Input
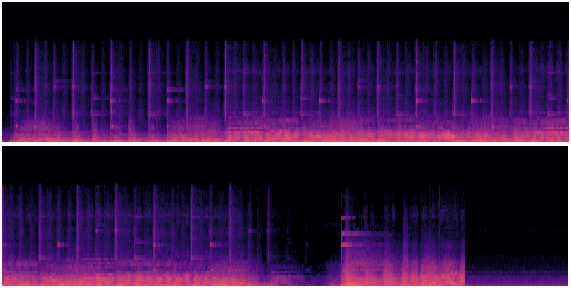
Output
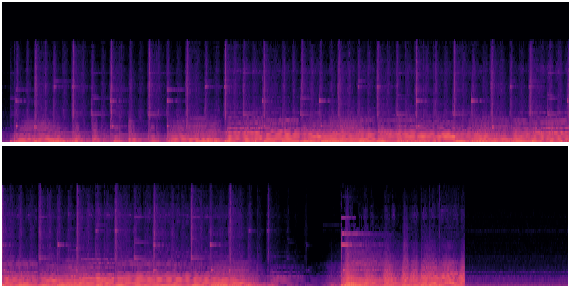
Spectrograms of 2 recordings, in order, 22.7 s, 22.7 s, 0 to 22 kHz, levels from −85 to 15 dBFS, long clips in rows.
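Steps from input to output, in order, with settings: 1.41–3.87 HPF 310 Hz 24 dB/oct; gain +3.5 dB

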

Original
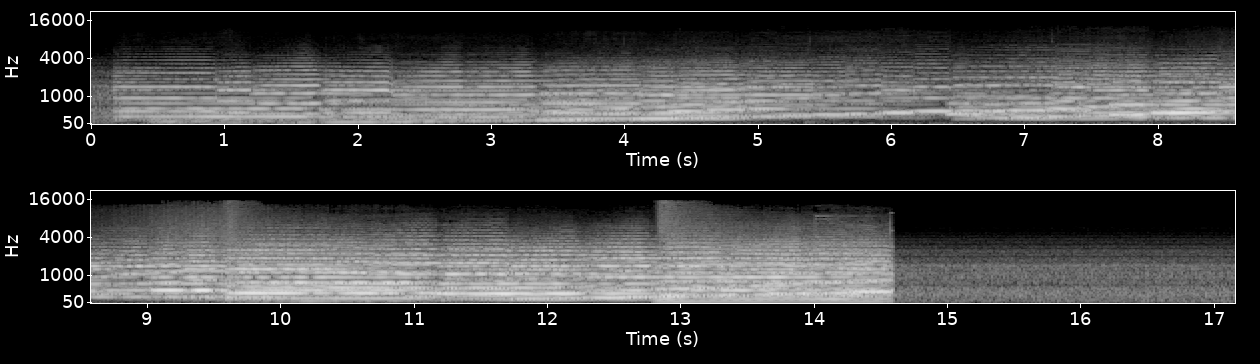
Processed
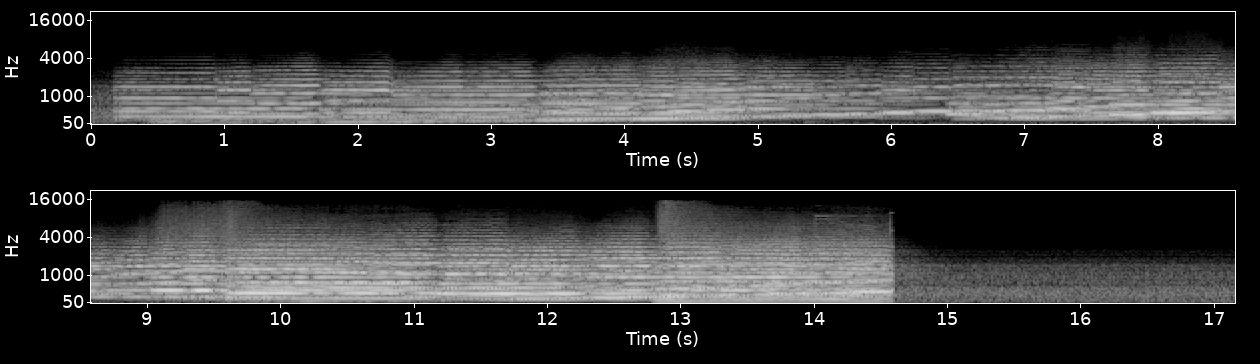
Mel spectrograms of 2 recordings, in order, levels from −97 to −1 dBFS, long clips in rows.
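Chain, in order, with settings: low-pass opened by the level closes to 710 Hz, open at -13 dBFS; gain -4.5 dB

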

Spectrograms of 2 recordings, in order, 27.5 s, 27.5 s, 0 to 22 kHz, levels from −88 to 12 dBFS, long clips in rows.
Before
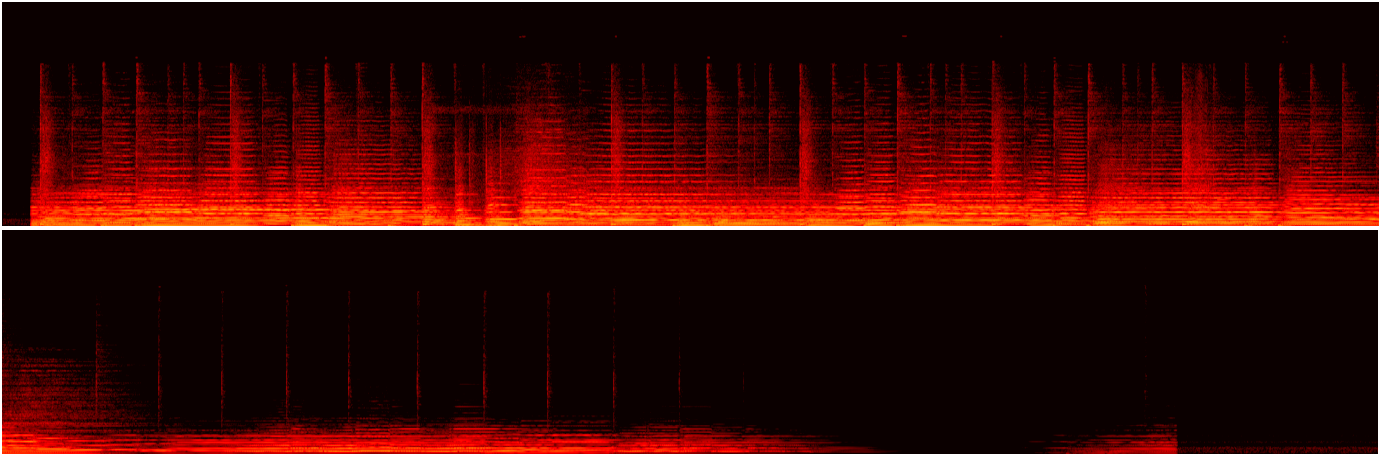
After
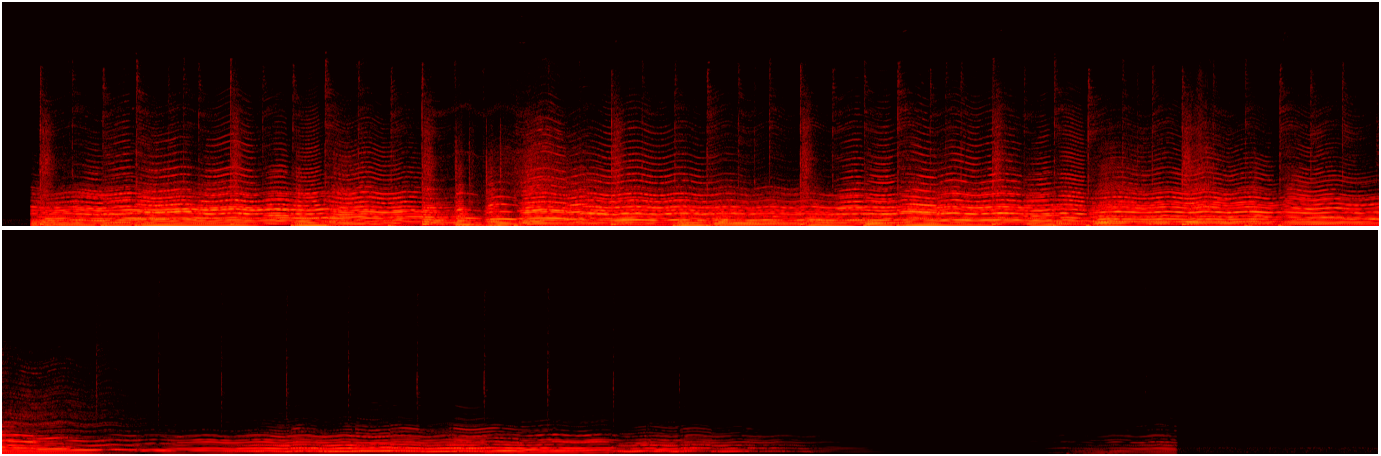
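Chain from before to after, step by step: wow and flutter 56 cents; gain -6.5 dB

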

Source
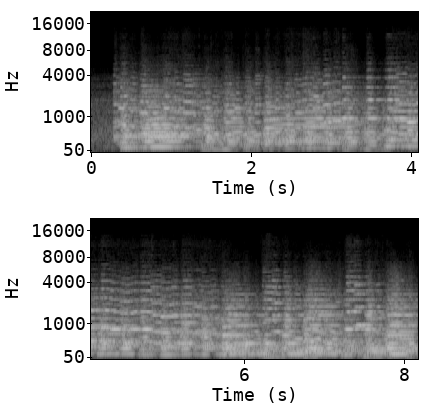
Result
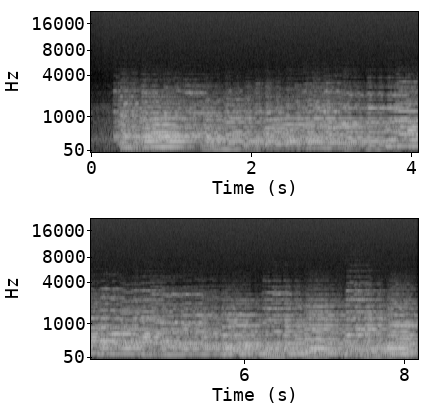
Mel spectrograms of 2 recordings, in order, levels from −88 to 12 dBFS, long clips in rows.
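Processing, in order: formant shift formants -4 st; added noise violet -48 dBFS; loudspeakers at several distances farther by 19 m -9 dB, 47 m -3 dB; gain -4.5 dB

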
